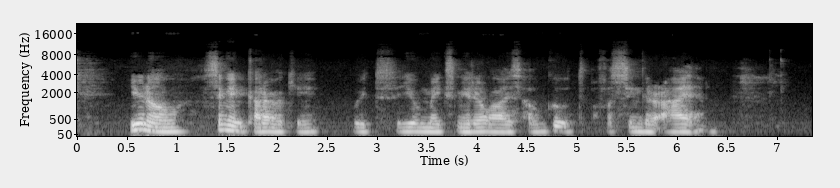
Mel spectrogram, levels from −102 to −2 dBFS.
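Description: Speech recording with no audible technical faults: no dropouts, clicks, distortion or timing errors to report.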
